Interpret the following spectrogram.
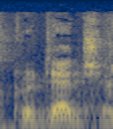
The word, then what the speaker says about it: Grodenchik: It's Grodenchik.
